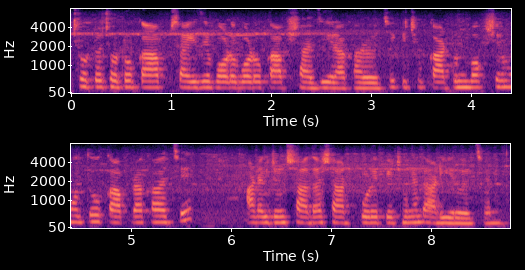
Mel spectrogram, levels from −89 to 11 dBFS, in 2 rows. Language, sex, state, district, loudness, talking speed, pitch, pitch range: Bengali, female, West Bengal, Paschim Medinipur, -16 LUFS, 200 wpm, 210 Hz, 200-220 Hz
